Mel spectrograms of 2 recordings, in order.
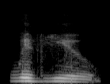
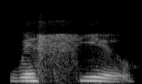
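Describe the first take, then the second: First: The th in 'with' is voiced. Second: The th in 'with' is voiceless. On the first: "people using that voiced sound" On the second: "I tend to use the unvoiced th"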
